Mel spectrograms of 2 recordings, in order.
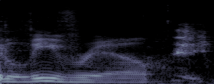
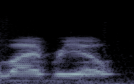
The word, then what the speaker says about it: Lavriel: I was gonna say Livriel. I was thinking of similar. I Yeah. think I was thinking like Lavriel or something. I'm going with the more Germanic pronunciation, so Lavriel.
